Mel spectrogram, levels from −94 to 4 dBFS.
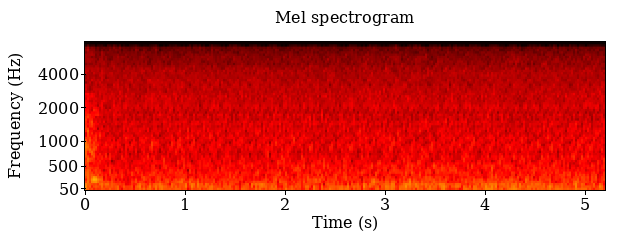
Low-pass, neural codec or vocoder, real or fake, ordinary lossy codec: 7.2 kHz; codec, 16 kHz, 2 kbps, FunCodec, trained on Chinese and English, 25 frames a second; fake; none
